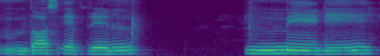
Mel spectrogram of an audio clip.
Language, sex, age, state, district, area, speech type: Nepali, female, 60+, West Bengal, Jalpaiguri, rural, spontaneous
